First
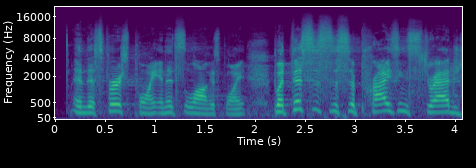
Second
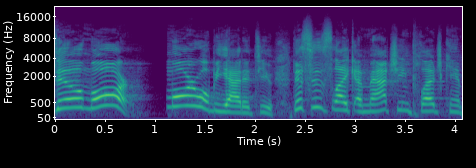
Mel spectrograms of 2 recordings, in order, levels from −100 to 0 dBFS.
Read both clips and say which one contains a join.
second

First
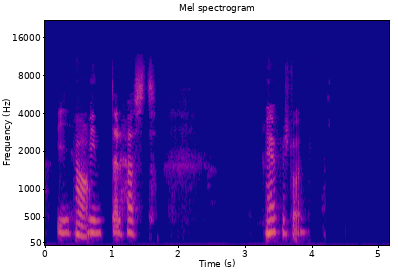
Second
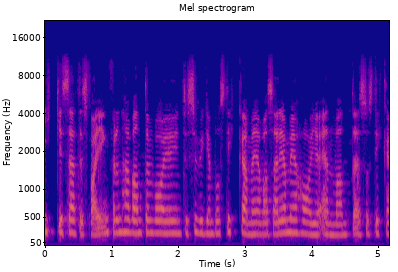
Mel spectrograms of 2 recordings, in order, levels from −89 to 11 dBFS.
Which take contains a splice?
first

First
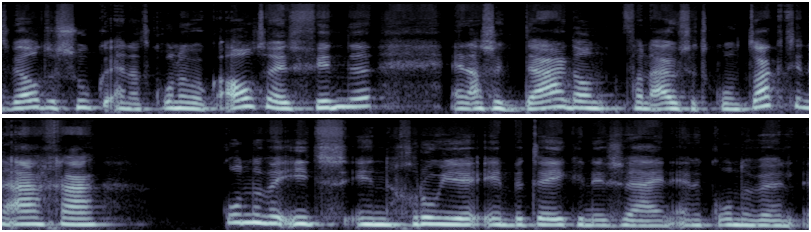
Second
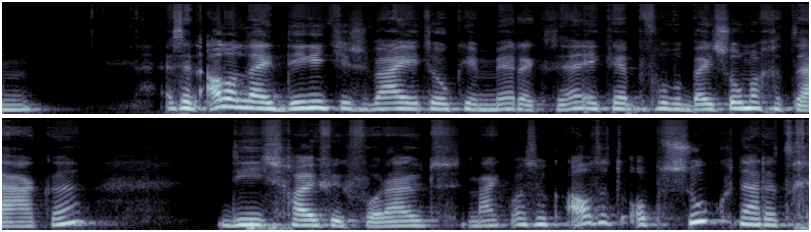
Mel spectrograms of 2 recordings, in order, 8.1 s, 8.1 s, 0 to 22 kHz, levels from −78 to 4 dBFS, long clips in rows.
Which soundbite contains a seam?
second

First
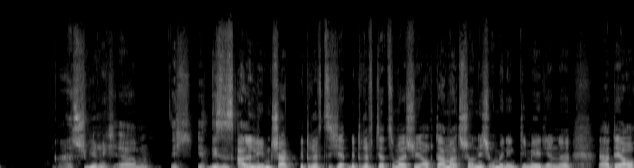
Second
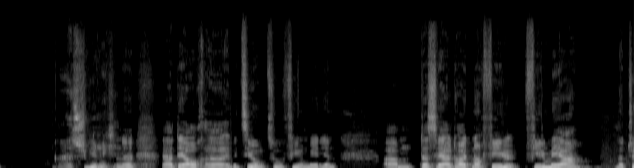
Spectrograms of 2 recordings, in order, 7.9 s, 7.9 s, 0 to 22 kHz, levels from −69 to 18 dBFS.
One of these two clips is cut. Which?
second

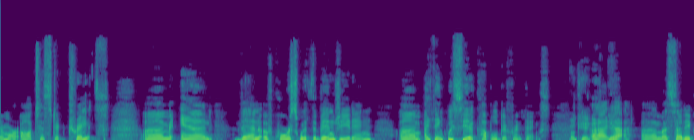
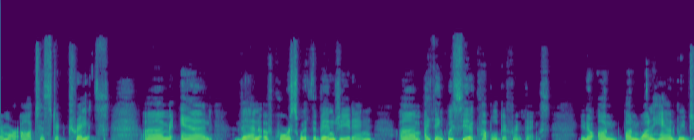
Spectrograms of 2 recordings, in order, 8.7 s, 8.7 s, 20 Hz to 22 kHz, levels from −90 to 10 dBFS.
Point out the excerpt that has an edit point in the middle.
first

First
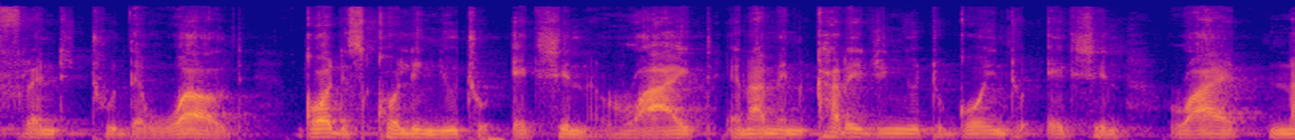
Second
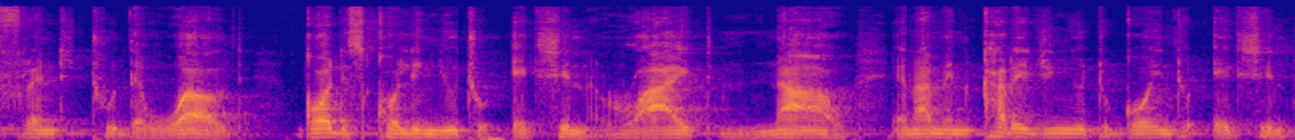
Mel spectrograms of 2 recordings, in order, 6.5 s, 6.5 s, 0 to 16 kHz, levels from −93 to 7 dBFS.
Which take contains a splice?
first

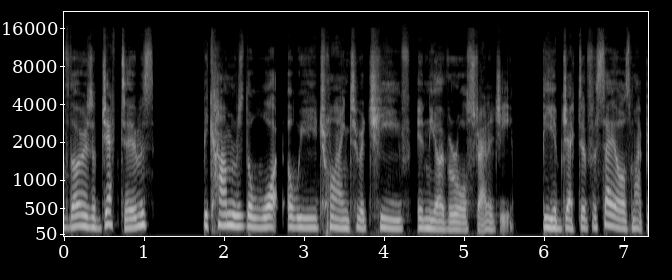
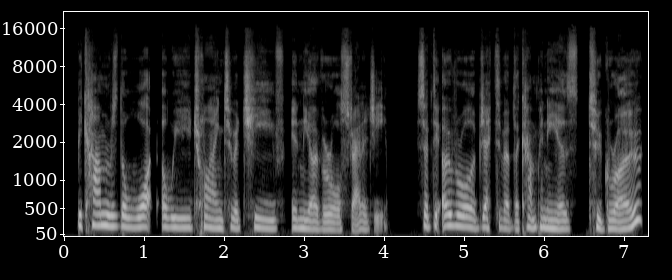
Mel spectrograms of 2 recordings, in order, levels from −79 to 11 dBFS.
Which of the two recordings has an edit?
first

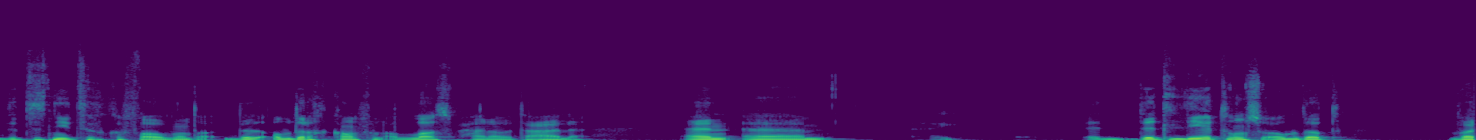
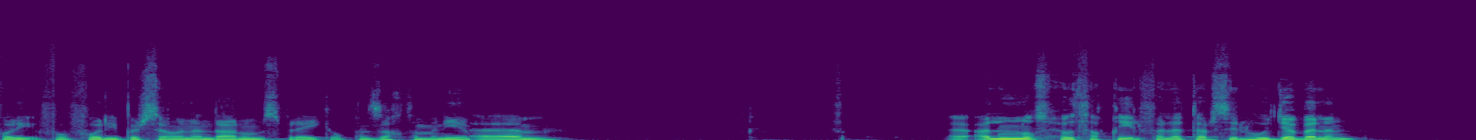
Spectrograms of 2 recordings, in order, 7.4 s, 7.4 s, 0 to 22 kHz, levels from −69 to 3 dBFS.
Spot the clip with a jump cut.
second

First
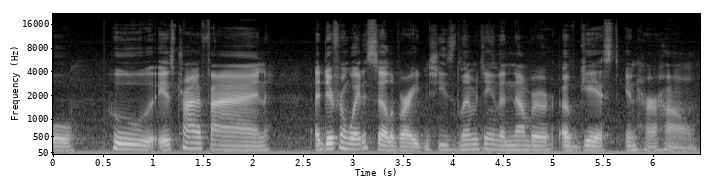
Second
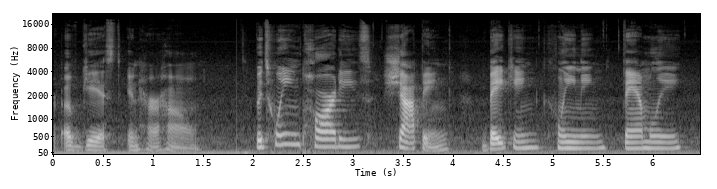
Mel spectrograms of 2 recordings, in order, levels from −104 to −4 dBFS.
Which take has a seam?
second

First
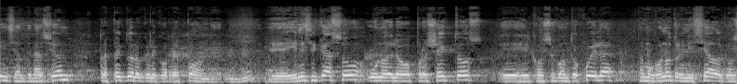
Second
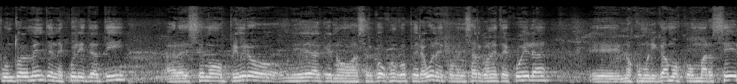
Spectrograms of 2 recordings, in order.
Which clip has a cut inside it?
first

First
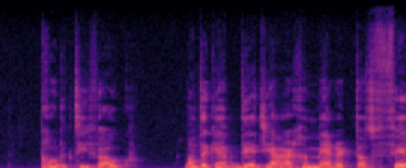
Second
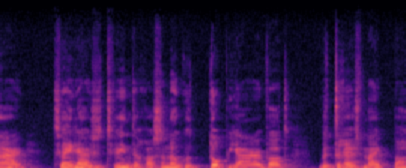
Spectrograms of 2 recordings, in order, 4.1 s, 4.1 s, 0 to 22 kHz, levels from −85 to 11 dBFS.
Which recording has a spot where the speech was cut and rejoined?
first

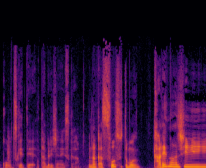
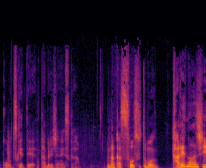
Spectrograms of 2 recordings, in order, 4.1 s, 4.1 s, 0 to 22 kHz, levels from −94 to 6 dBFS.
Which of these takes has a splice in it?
first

